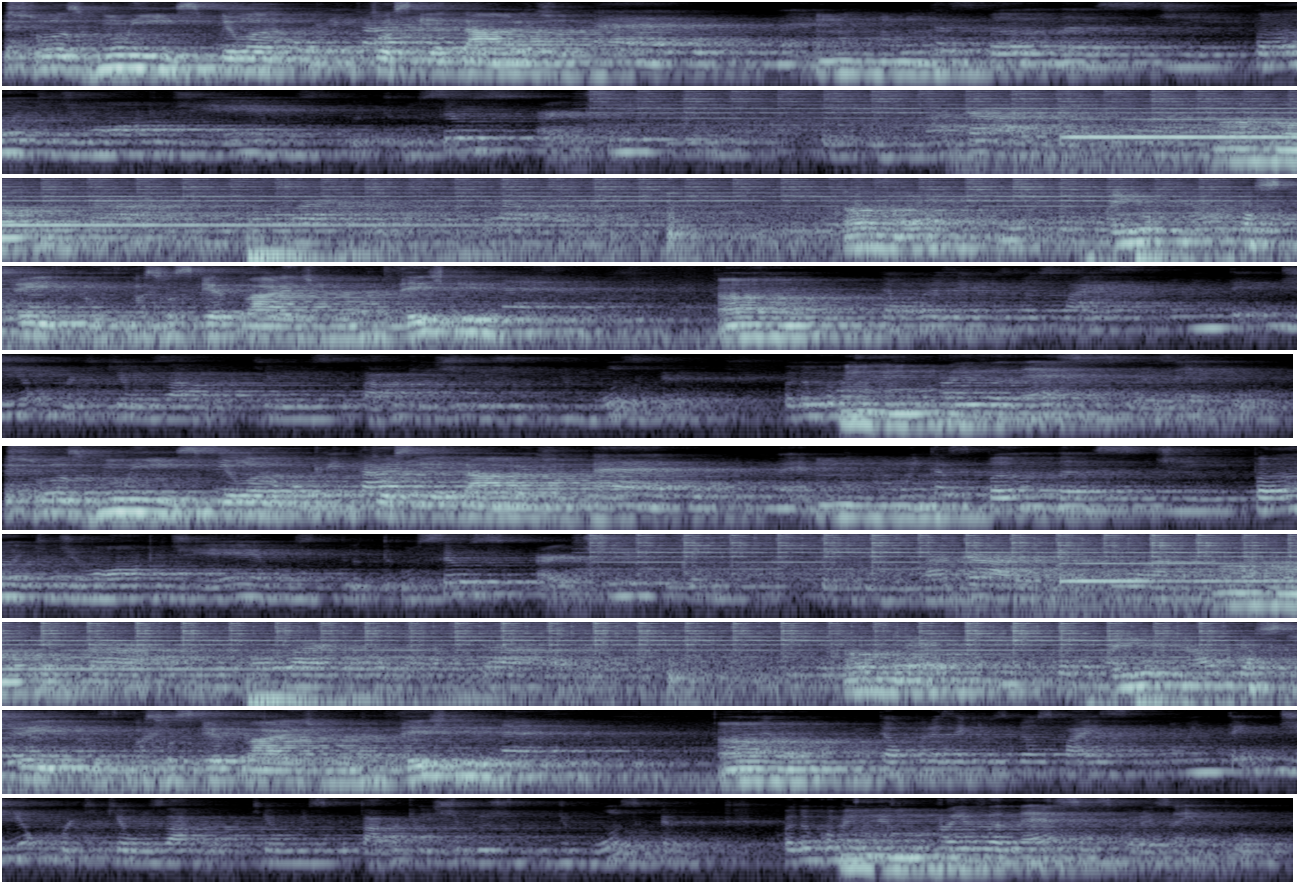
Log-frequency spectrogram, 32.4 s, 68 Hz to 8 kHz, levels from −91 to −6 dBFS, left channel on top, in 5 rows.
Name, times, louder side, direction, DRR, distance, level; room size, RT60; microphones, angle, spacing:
voice 1, 0.0-1.4 1.9-2.9 4.0-4.7 12.5-13.2 17.1-17.7 18.5-18.7 19.1-21.9 23.0-23.5 30.1-30.6, left 1 dB, 20° left, 0 dB, 0.5 m, -31 dB
voice 2, 1.0-4.1 4.4-16.2 16.7-20.6 20.9-21.2 21.9-22.2 23.1-23.3 23.7-29.3 29.5-32.2, right 1 dB, 55° right, -2 dB, 1.1 m, -39 dB
Train, 9.3-19.1, right 4 dB, 35° right, 0.5 m, -33 dB
sound 1, 11.2-23.3, left 2 dB, 70° left, 0.5 m, -45 dB
Chink clink, 11.8-16.2, left 5 dB, 85° right, 0.8 m, -33 dB
9.2 x 4.9 x 3.3 m, 2.8 s
head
